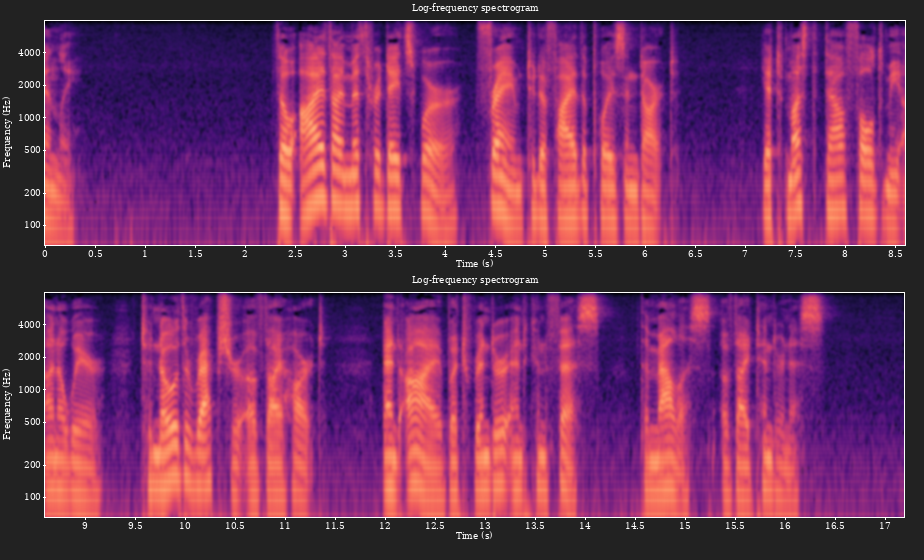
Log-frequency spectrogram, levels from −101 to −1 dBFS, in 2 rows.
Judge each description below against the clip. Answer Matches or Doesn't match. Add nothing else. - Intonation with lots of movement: Doesn't match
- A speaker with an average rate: Doesn't match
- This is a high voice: Doesn't match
